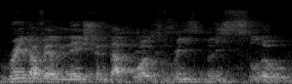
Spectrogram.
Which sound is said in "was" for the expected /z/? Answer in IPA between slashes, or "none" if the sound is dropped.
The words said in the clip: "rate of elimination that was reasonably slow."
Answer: /z/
